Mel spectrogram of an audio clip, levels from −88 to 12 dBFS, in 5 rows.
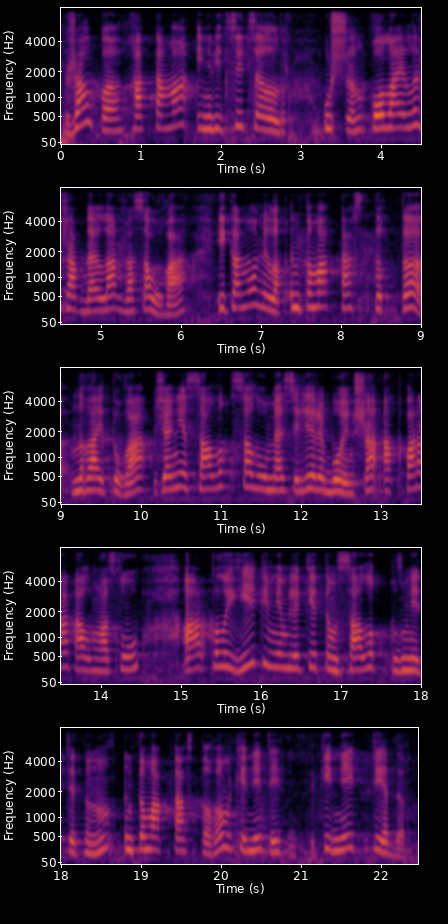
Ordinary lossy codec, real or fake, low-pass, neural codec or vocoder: none; fake; 7.2 kHz; codec, 16 kHz, 4 kbps, FunCodec, trained on LibriTTS, 50 frames a second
